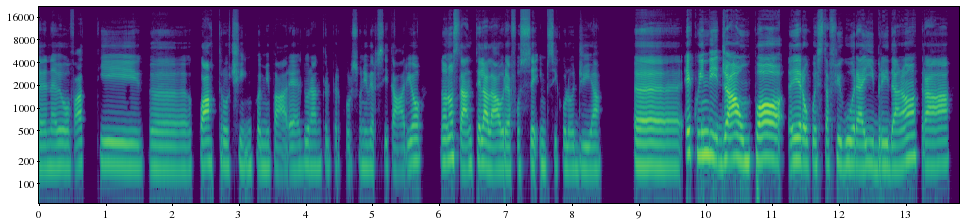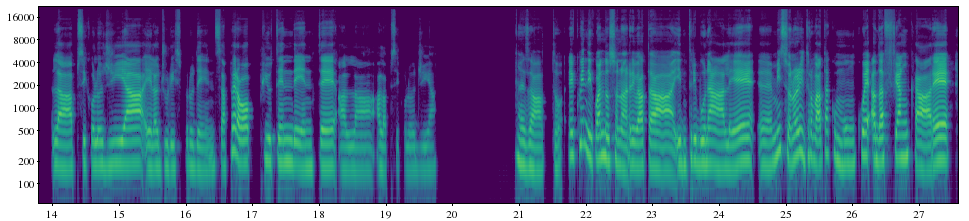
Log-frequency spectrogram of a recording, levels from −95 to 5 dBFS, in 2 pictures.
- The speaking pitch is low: No, medium, 175 Hz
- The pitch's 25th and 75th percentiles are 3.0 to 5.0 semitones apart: No, narrow, 2.5 semitones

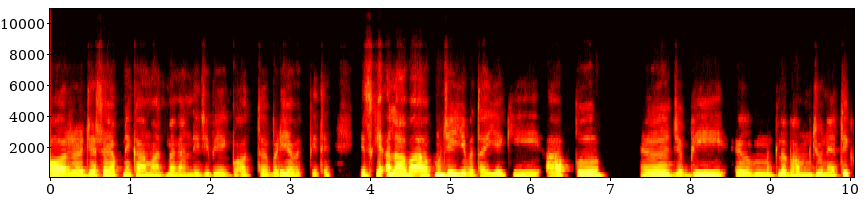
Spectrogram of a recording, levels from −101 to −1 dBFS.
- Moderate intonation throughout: Yes, average, 3.0 semitones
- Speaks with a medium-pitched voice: Yes, medium, 155 Hz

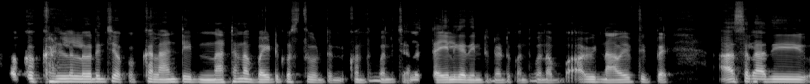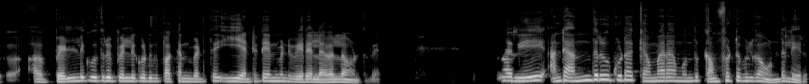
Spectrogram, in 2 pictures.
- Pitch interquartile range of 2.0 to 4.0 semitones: No, wide, 5.5 semitones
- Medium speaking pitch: No, low, 130 Hz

